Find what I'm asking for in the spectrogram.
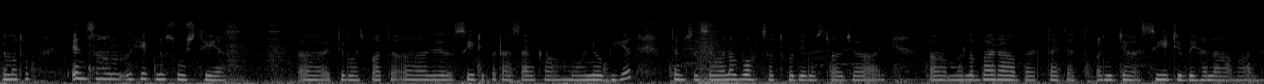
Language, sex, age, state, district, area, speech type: Kashmiri, female, 45-60, Jammu and Kashmir, Srinagar, urban, spontaneous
